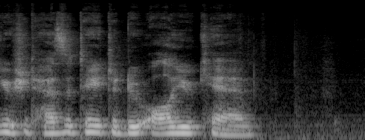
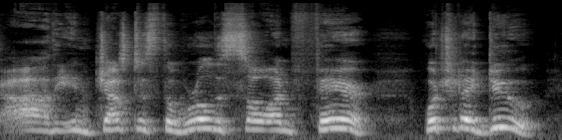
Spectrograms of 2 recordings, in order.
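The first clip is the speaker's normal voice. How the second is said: high, loud mock wail, slowed down; melodramatic lament; 7 semitones higher, 6 dB louder than usual. Villain bemoaning unfairness to Java, mock melodramatic wail. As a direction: ham up the self-pity. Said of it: "He's being all melodramatic".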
